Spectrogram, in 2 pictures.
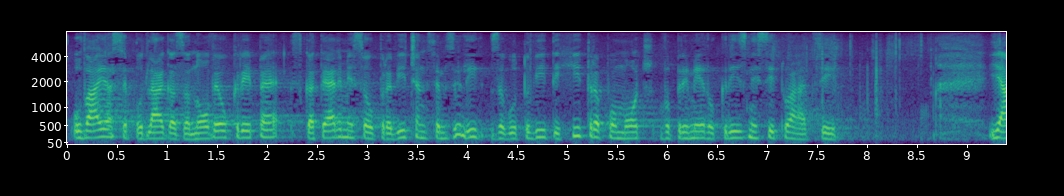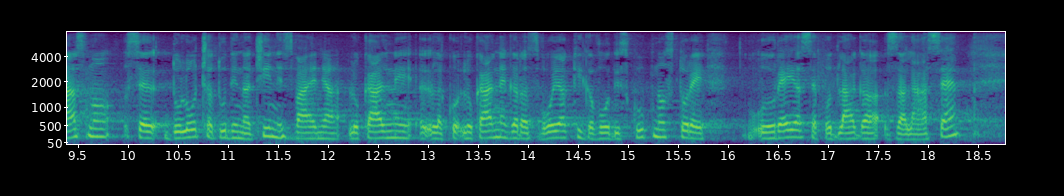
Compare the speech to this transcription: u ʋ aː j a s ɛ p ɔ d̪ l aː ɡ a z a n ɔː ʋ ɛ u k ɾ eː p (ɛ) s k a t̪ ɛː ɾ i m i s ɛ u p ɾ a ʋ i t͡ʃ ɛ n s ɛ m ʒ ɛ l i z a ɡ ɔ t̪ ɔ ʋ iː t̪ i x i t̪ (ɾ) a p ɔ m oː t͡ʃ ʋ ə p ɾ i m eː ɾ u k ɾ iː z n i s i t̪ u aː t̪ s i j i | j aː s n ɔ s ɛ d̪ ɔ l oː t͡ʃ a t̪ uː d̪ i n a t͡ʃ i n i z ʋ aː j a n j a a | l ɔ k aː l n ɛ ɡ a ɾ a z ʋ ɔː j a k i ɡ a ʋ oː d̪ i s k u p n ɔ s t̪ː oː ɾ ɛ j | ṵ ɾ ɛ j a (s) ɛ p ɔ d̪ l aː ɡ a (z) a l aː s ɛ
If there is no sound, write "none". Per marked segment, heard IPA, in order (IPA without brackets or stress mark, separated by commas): ɛ, ɾ, s, z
